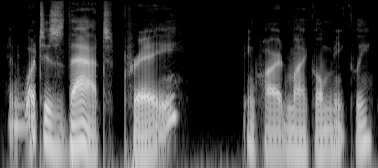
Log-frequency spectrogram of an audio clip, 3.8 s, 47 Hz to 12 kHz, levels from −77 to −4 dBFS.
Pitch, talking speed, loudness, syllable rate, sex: 90 Hz, 125 wpm, -20 LUFS, 4.0 syllables/s, male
